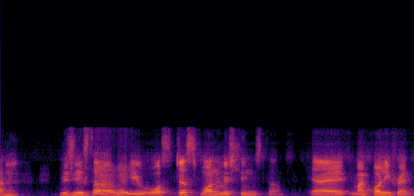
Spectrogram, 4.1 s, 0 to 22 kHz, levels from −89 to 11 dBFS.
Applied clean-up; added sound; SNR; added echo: neural separator model SepFormer DNS4.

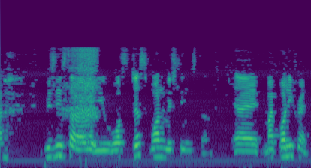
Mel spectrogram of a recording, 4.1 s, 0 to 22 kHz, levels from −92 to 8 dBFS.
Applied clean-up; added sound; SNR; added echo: classical method spectral subtraction.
